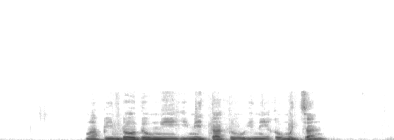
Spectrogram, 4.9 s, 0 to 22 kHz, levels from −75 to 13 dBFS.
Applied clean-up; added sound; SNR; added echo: neural separator model SepFormer DNS4.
